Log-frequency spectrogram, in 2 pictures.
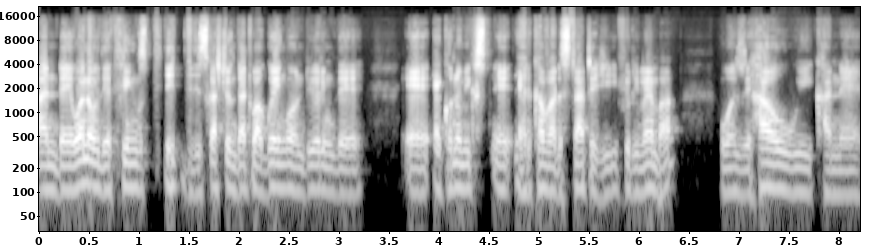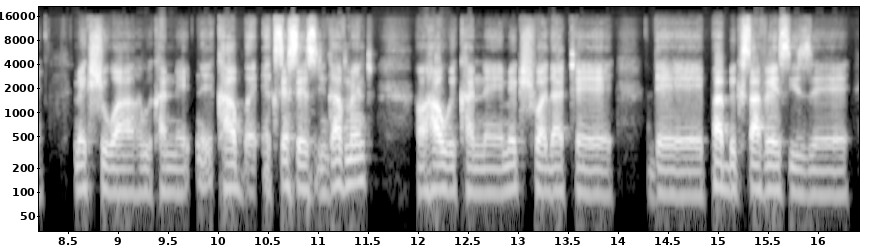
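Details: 41-year-old male candidate who says he stammers a lot; stuttering with repeated words.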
